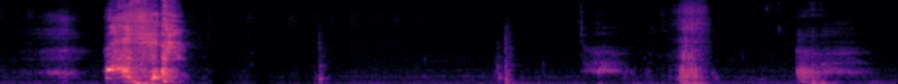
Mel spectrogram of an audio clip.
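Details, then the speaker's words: Strong sneezes: two forceful sneezes in quick succession, then softer breaths and a sharper third sneeze in a quiet room, followed by remarks that it was big. "Oh my god. Excuse me. It was so big. Whoa. I sneezed on you. Excuse me."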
